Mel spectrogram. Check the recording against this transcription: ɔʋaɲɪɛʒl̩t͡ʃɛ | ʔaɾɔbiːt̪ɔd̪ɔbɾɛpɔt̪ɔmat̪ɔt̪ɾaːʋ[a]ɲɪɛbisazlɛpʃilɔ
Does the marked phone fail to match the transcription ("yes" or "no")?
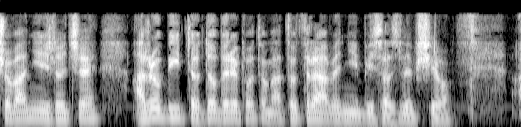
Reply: yes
